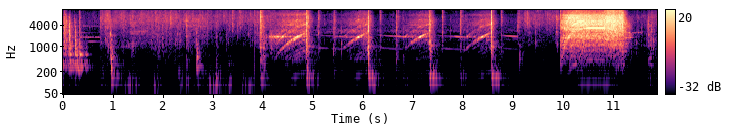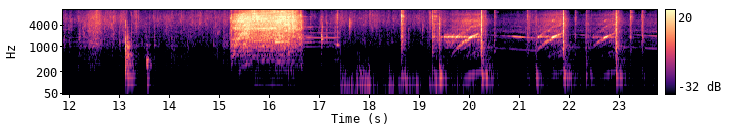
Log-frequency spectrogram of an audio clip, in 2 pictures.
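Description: Cordless circular saw making two short cuts through plywood, about ten and fifteen seconds in. Between the cuts, a cordless drill/driver whirs up again and again in short rising bursts as screws go into the plywood, with knocks of boards being handled.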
